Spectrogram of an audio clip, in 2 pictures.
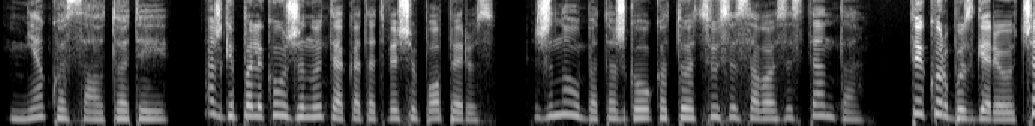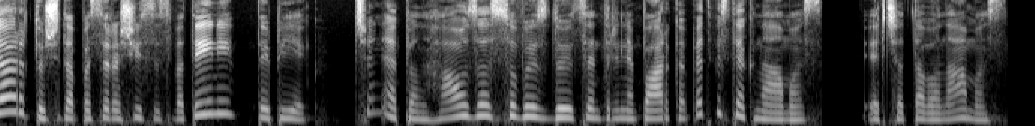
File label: female lithuanian voice over narrative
